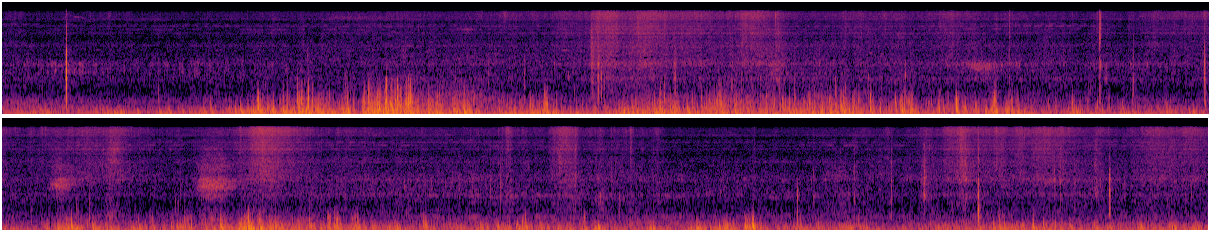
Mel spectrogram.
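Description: Wind rumbles and buffets outdoors.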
